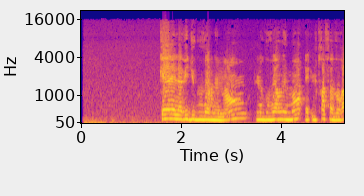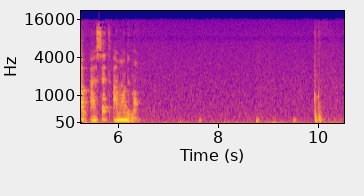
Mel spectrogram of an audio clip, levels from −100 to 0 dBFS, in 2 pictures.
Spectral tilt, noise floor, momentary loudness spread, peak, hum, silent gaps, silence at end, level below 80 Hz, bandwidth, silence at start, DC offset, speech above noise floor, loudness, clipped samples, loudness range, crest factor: -5.5 dB/octave; -41 dBFS; 22 LU; 0 dBFS; none; none; 0.45 s; -36 dBFS; 15.5 kHz; 0.05 s; under 0.1%; 33 dB; -9 LUFS; under 0.1%; 11 LU; 12 dB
